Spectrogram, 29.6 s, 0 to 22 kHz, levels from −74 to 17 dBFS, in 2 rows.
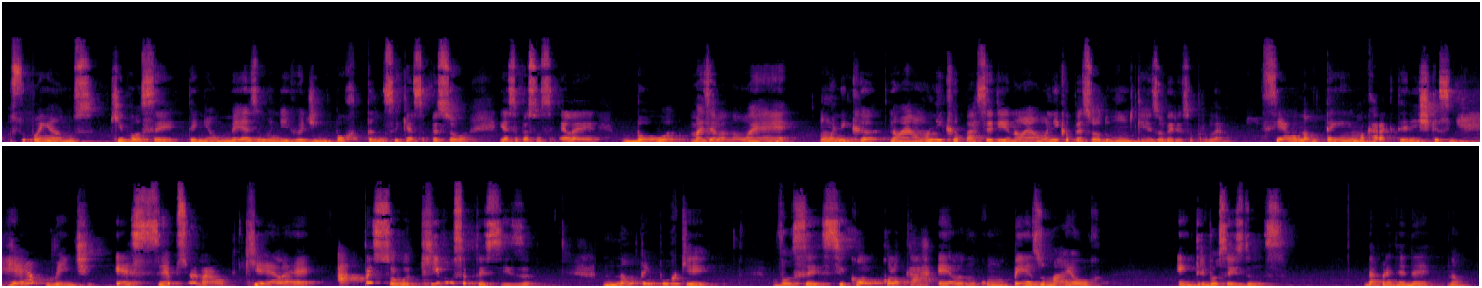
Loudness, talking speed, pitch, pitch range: -20 LUFS, 155 wpm, 255 Hz, 220-310 Hz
